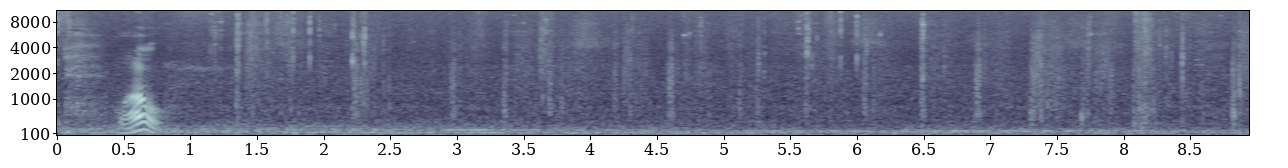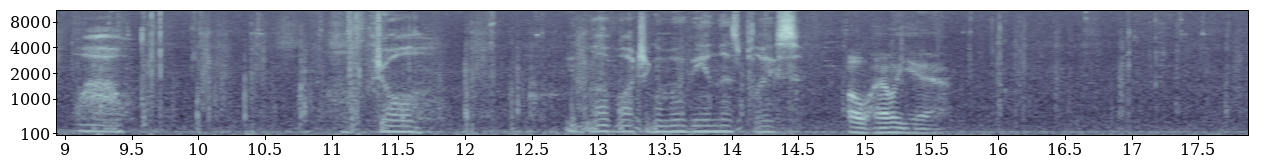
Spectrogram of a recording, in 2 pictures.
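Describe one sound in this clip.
Footsteps walk slowly.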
